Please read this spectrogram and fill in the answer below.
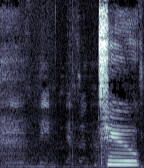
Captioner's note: speaking French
